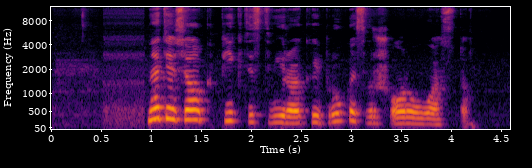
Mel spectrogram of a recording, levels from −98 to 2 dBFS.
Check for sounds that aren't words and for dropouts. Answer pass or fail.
pass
